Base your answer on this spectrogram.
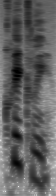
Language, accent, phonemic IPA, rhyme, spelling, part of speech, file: English, US, /ˈkwɪk.li/, -ɪkli, quickly, adverb, En-us-quickly.ogg
- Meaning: 1. Rapidly; with speed; fast; with expedition 2. Very soon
